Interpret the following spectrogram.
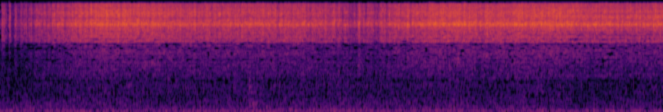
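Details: Female Crotalus molossus molossus, a captive black-tailed rattlesnake separated into a box for feeding, rattles loudly: an unbroken, sizzling high buzz that swells in the first second and then holds steady.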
